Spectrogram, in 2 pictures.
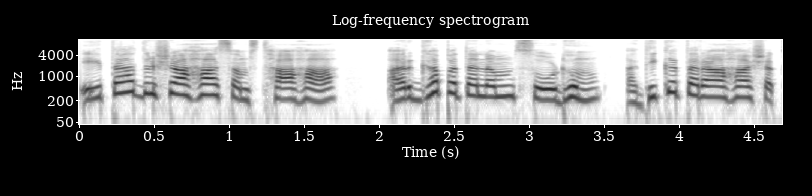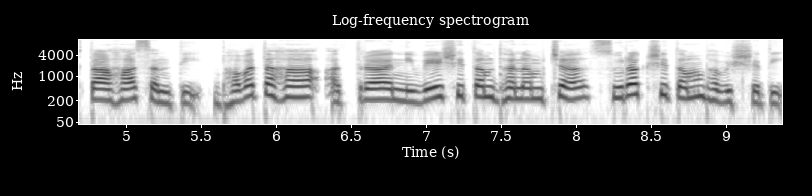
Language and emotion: Sanskrit, neutral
